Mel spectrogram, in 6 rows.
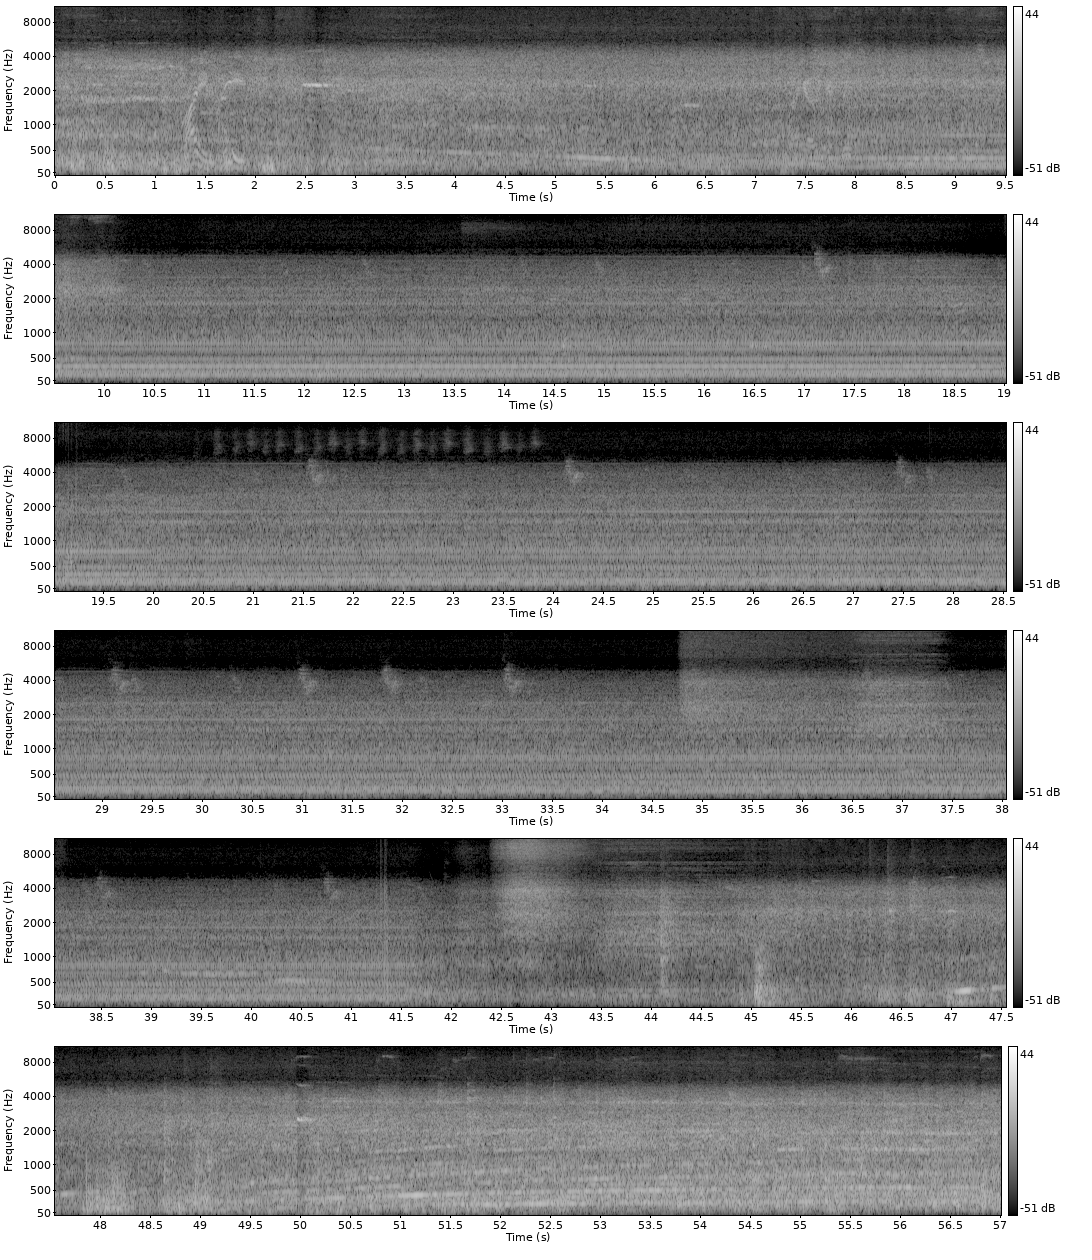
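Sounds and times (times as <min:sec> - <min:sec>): train running: 0:00.0 - 0:57.0
hiss: 0:34.8 - 0:37.5, 0:42.4 - 0:45.4.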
